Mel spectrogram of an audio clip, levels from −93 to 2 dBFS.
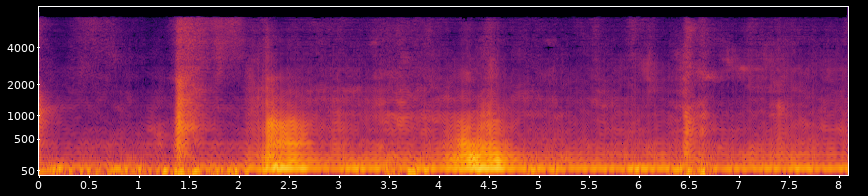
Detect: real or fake fake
